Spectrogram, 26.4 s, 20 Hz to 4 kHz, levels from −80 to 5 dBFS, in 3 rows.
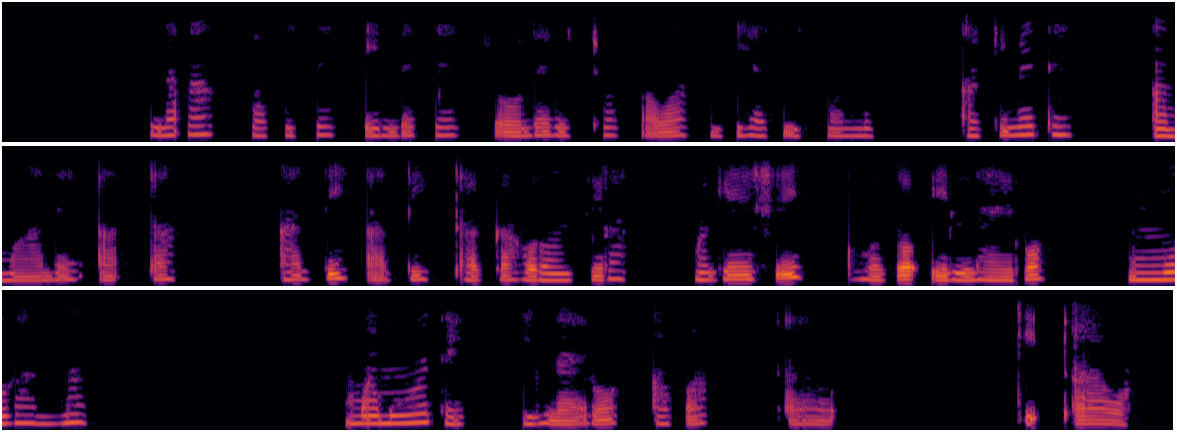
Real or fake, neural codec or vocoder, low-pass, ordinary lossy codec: real; none; 3.6 kHz; AAC, 32 kbps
